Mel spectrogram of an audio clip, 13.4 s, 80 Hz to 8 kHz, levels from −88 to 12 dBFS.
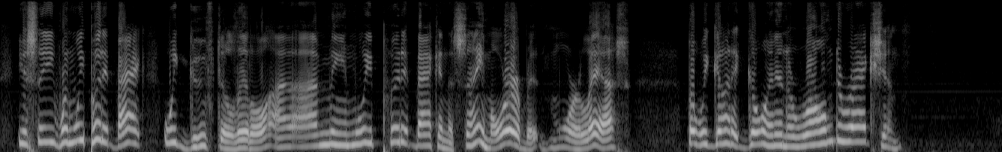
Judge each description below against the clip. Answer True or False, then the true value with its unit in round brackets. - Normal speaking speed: True (150 wpm)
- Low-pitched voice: False (215 Hz)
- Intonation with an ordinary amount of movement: False (6.0 semitones)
